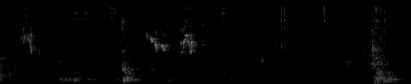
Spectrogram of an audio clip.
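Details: Pet budgerigars chirping softly: faint, scratchy high chirps and short warbled notes in uneven bursts, with some low rustling beneath.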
